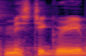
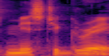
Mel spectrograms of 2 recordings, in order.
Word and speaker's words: Mystigri: Okay, so I would have pronounced this Mystigri, but maybe it's Mystigrix. Maybe. I just don't feel like German or French usually, I don't feel like you pronounce the X, but then otherwise it's identical to Mystigri, the archaic term for cat, which is spelled without an X.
